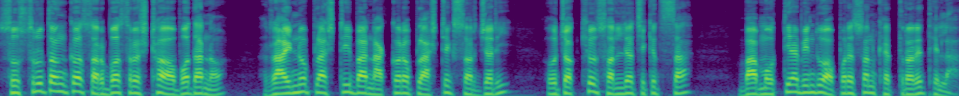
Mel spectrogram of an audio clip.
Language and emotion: Odia, neutral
